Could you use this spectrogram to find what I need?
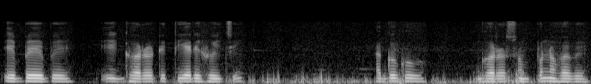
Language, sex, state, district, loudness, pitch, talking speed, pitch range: Odia, male, Odisha, Nuapada, -18 LUFS, 140 Hz, 110 wpm, 135-140 Hz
